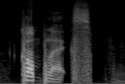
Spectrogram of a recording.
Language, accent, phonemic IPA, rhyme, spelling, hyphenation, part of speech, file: English, Received Pronunciation, /ˈkɒmplɛks/, -ɛks, complex, com‧plex, adjective / noun, En-uk-complex.ogg
- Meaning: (adjective) 1. Made up of multiple parts; composite; not simple 2. Not simple, easy, or straightforward; complicated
